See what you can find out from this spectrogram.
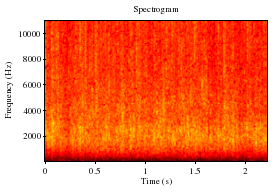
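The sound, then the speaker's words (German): Applause from an audience honouring a long-established family toy shop, dense, steady clapping that fills the whole short clip at an even level. “Ich finde das ein Applaus wert, oder?”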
